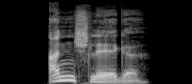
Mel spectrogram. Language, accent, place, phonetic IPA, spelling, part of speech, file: German, Germany, Berlin, [ˈanˌʃlɛːɡə], Anschläge, noun, De-Anschläge.ogg
- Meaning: nominative/accusative/genitive plural of Anschlag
